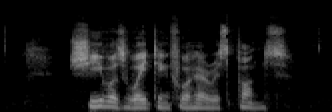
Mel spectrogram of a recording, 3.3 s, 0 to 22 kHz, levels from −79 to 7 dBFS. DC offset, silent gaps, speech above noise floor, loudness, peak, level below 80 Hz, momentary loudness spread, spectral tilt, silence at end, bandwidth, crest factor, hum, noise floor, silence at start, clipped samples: under 0.1%; none; 24 dB; -31 LUFS; -12 dBFS; -76 dBFS; 12 LU; -2 dB/octave; 0.45 s; 14 kHz; 24 dB; none; -57 dBFS; 0.25 s; under 0.1%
